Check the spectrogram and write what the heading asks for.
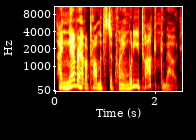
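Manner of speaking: a hint of a confused fish guy; retold shock. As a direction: act out the baffled outburst. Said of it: "And I was like".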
